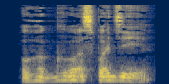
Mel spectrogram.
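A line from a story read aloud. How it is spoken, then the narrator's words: Groaned. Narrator (Russian): простонал тот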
